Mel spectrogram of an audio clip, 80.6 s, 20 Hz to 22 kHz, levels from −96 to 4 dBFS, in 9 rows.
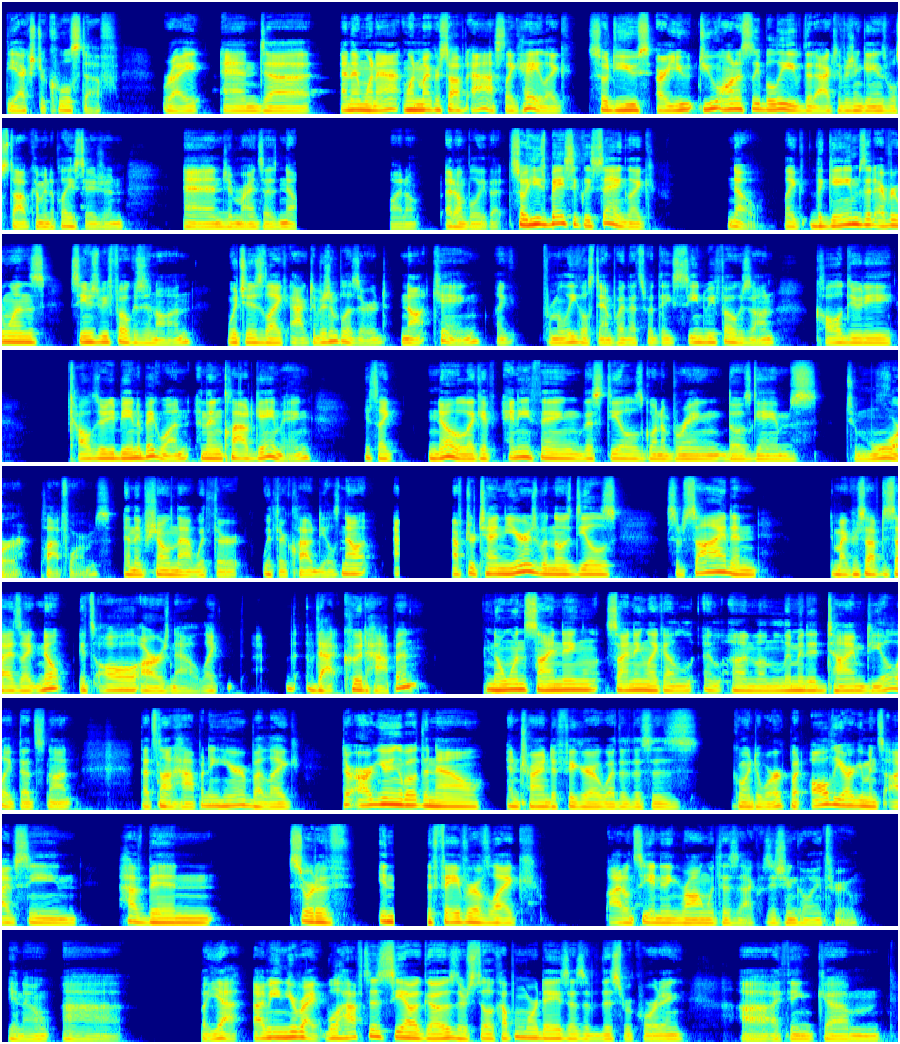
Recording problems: audio cutting out; at 12 s for 1 s, at 40 s for 0.5 s and at 1:07

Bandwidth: 14.5 kHz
